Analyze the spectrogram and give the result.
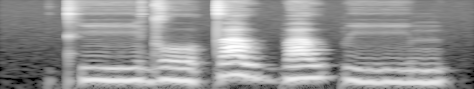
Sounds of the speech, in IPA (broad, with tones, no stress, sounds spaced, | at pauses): t̪ʰ iː˩ d oː˧˩ t̪ a˥˨ w b a˧˥ w p iː˩ m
